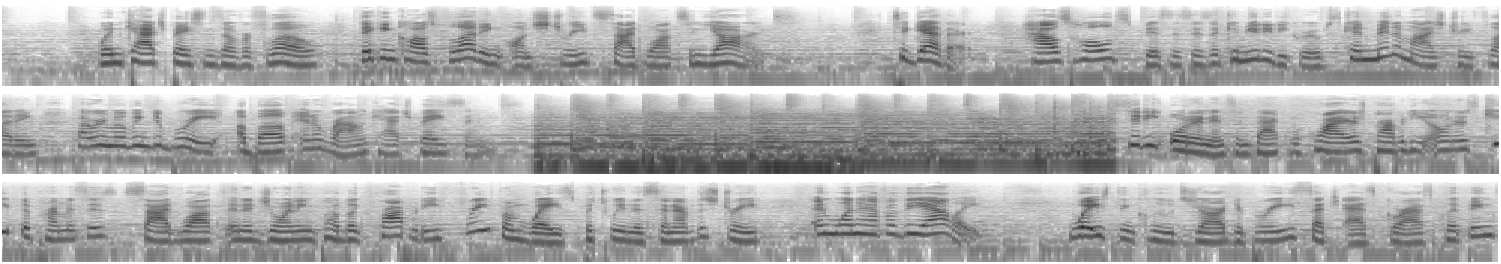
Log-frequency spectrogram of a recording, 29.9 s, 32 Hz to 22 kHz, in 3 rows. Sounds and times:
Music: 0.0 - 29.9
Speech: 0.7 - 5.2, 6.0 - 13.3, 17.4 - 26.5, 27.1 - 29.9.

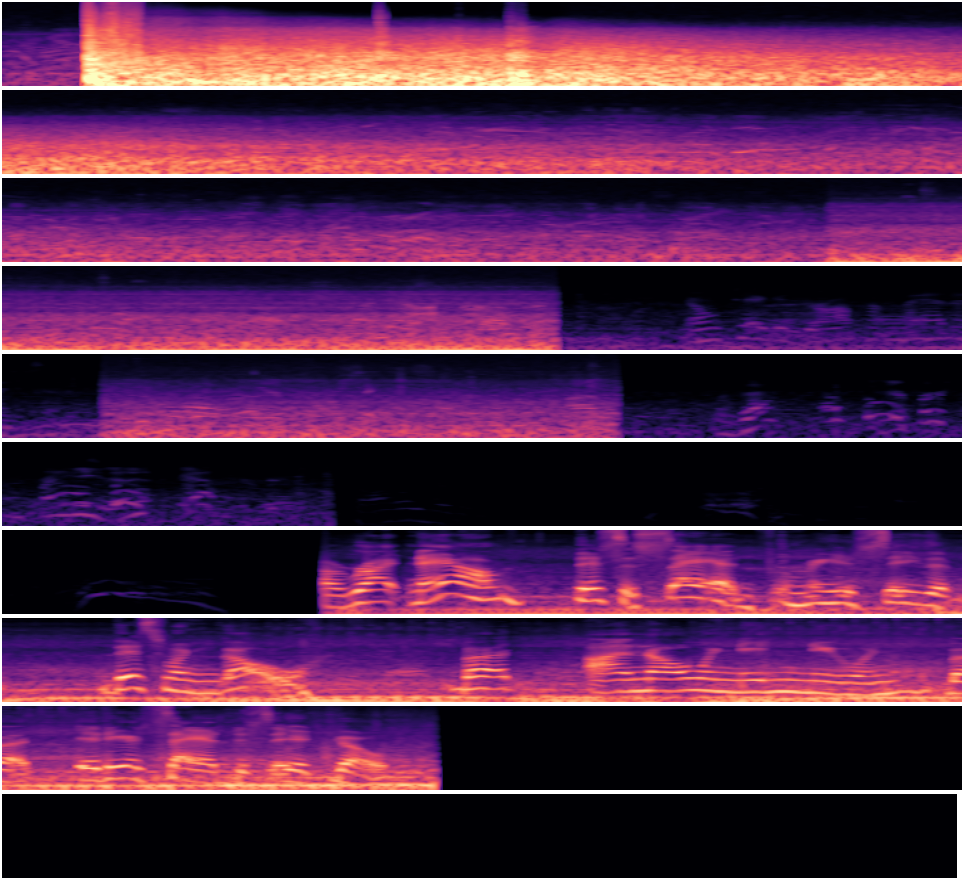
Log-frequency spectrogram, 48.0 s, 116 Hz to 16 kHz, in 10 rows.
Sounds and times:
Speech: 17.8 - 25.6, 30.4 - 40.4.

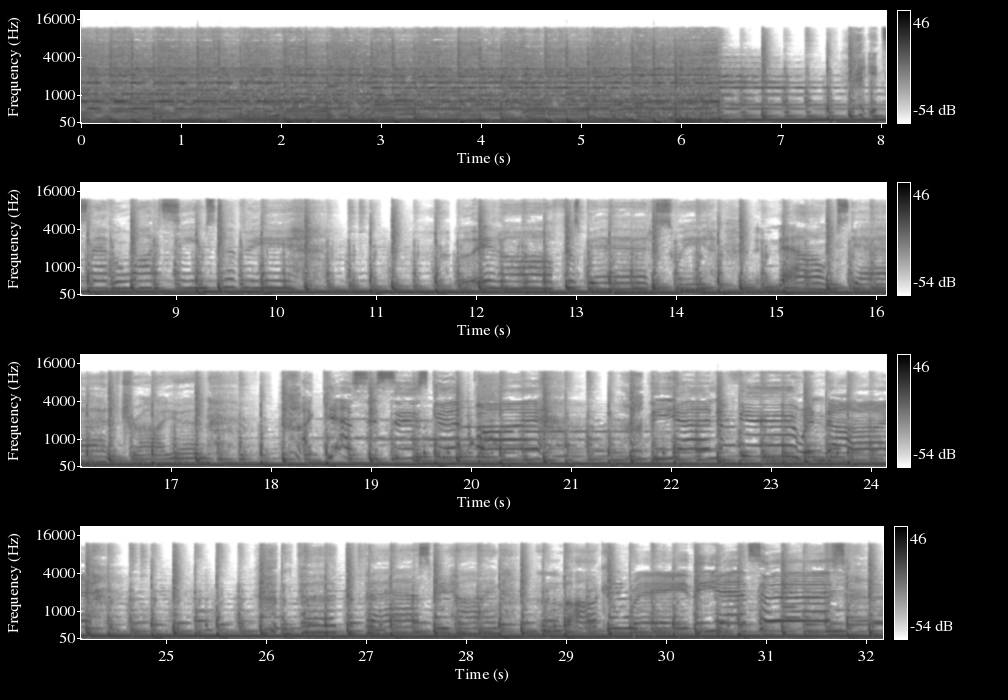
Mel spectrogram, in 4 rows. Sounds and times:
Music: 0.0 - 32.1.

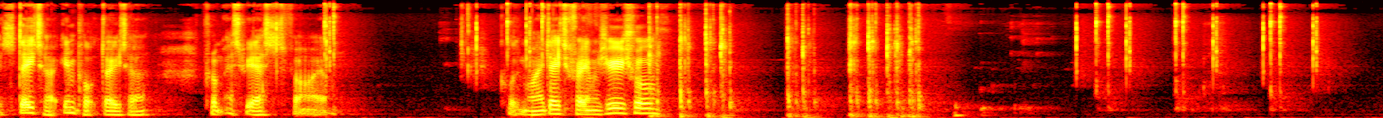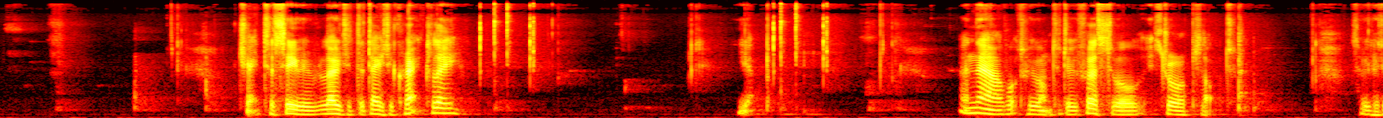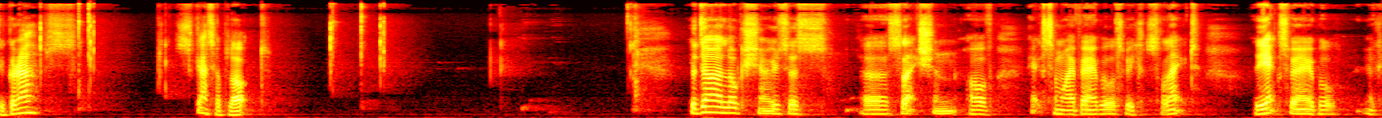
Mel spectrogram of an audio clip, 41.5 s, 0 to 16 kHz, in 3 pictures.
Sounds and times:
Speech: 0.0 - 3.4, 5.0 - 6.6, 16.2 - 18.5, 21.2 - 21.6, 23.4 - 26.2, 27.4 - 28.5, 29.4 - 30.4, 34.6 - 41.4.

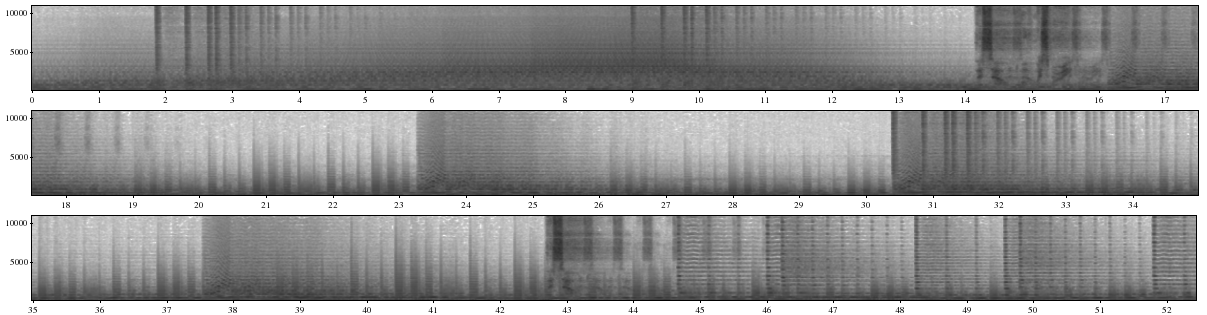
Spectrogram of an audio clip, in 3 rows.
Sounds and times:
Music: 0.0 - 52.4
Speech: 14.2 - 17.5, 42.7 - 44.2.

